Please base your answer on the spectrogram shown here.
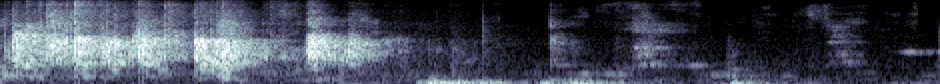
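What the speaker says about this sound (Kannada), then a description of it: "ಚಪ್ಪಾಳೆ ಹಾಕ್ರಿ" Schoolchildren in a classroom break into a short burst of hand clapping, dense and close at first, then fading into scattered taps and murmuring voices.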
